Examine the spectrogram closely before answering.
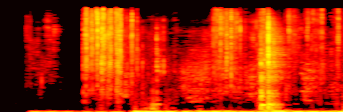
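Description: Foil wrapper of a Panini Revolution basketball card pack crinkling and tearing as it is handled and opened by hand, starting about a second in, with the loudest rip a little past three seconds.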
